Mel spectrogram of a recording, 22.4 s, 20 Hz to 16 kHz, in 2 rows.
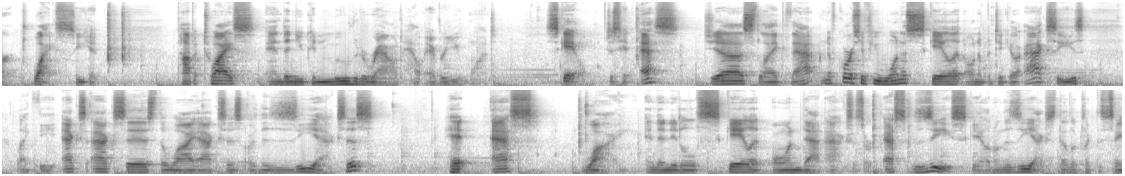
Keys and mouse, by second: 1.0 r, 6.3 s, 11.1-22.4 drag, 16.1 s, 19.9 s.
